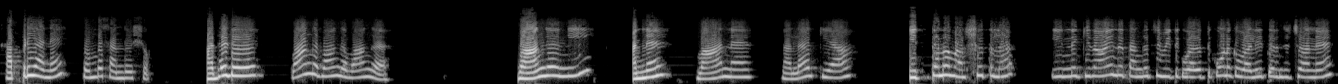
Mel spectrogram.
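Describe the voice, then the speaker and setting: Emotional, pleading village women in a cartoon, voiced by a woman. The voice is very high, almost childlike, and every line leans on feeling. The sound is dry and close, with no room around it. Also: moderate pace, pauses often, dry recording. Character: adult village women, sisters and wives. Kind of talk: cartoon dubbing.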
